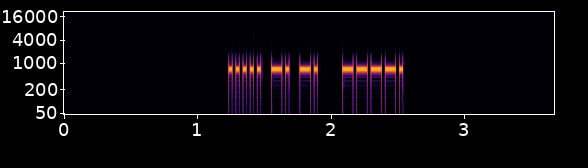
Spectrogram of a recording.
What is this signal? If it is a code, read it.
Morse code, heard as a keyed tone, about 46 wpm, 700 Hz. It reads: 5NN 9
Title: CQ WW DX Contest Exchange Encore - 45wpm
